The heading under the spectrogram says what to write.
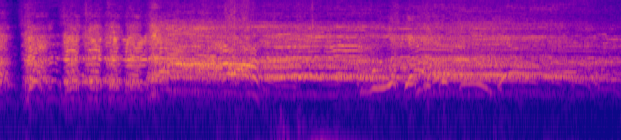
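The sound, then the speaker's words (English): A large crowd cheers and shouts loudly and continuously as guys run at each other full speed down a small aisleway during a choir's tour, with rising whoops and yells blending into a dense roar that holds steady for several seconds, chant-like voices surging within it. “So it's just interesting because, you know, you have guys running at each other full speed down this small little aisleway with people cheering all around and the chant that started off, and just a very unique experience to witness.”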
